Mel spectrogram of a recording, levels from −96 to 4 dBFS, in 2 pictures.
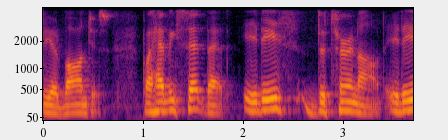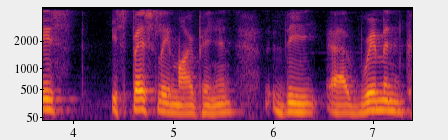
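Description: Nothing in this recording jumps out as a technical fault; it just runs along without a hitch that the ear can catch.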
